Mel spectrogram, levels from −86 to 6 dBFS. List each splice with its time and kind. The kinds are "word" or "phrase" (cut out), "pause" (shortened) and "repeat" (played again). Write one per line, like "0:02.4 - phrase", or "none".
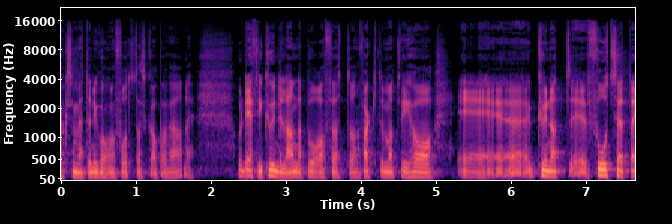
0:02.6 - phrase
0:04.0 - word

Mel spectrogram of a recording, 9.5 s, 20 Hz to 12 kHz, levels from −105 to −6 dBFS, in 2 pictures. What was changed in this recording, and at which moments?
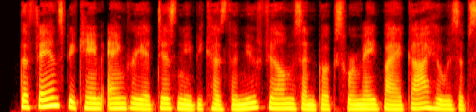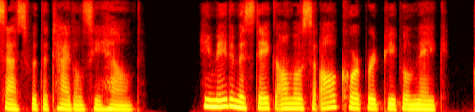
none

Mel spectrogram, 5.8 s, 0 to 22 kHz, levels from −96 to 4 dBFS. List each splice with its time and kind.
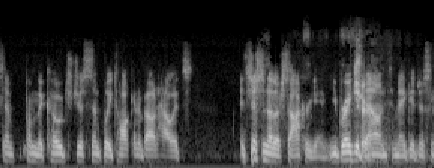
none

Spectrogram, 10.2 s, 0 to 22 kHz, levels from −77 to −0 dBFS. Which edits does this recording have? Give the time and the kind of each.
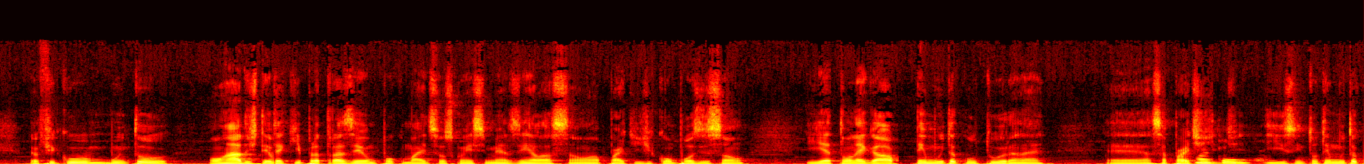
0:02.1 - word
0:06.7 - word
0:09.1 - word

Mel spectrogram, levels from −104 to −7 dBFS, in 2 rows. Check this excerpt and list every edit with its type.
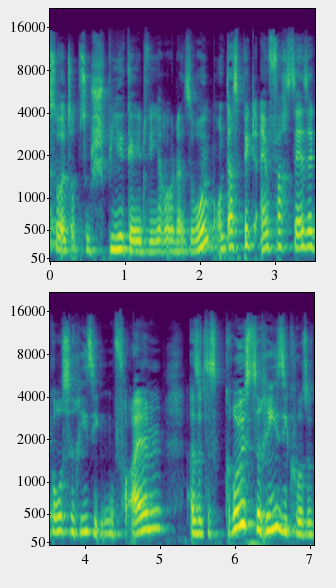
0:05.6 - word

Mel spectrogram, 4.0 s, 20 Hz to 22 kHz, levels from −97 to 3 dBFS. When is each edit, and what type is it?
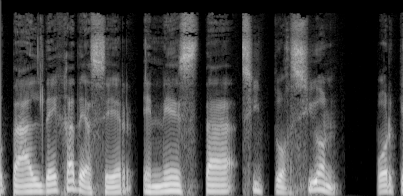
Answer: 0:01.4 - pause
0:02.4 - word

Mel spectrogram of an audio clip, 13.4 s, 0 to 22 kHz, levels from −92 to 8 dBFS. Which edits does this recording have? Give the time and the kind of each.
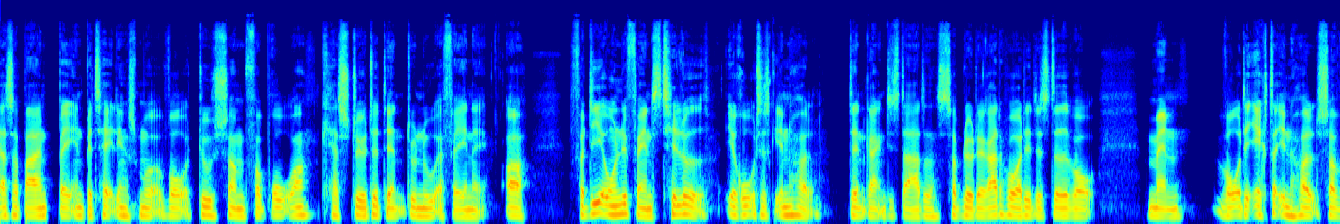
0:04.9 - pause

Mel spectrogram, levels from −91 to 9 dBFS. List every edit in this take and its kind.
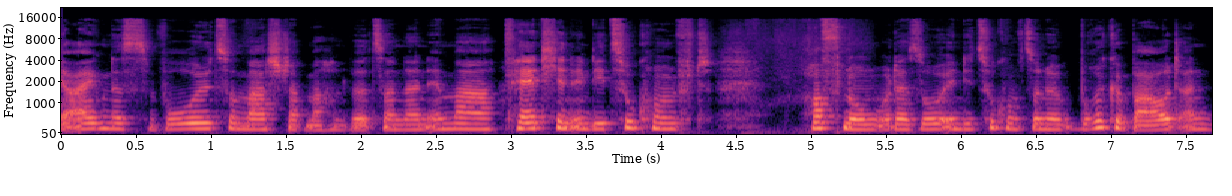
none

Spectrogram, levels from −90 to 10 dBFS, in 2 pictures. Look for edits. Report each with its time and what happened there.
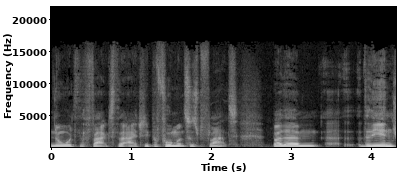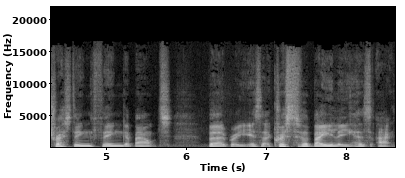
0:01.8 - word

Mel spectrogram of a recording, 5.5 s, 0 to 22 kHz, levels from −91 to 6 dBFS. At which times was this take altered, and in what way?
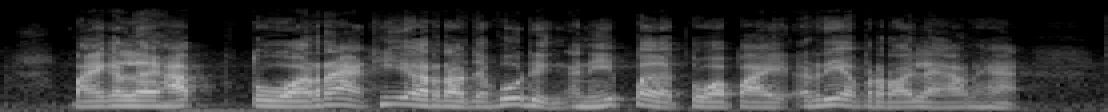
none

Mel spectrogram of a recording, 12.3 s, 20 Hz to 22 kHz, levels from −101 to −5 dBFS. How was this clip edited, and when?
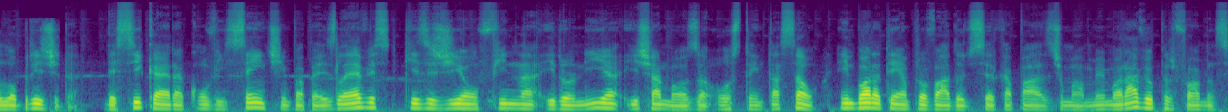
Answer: none

